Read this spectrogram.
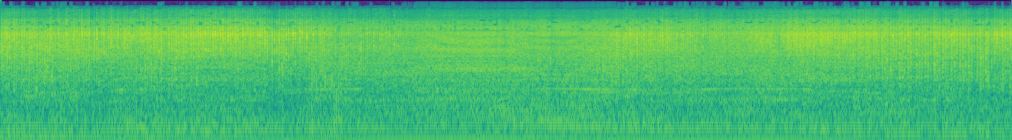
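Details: Stump grinder with freshly rebuilt engine (new rings, cleaned piston), first job grinding a willow stump: steady strong drone holding speed while cutting, no misses or knocks; oil on heat shield later burnt off; healthy engine under load.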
